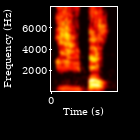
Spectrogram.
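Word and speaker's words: Igbo: of Europe so they don't know how to pronounce EO you see what I'm saying it's simple as as ebo right right now and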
